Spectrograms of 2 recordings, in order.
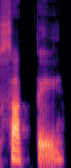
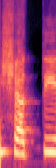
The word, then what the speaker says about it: Shakti: Yeah, so Shiva had a wife called Parvati, where the This is all butchered. He's calling, she's saying Shakti is power.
